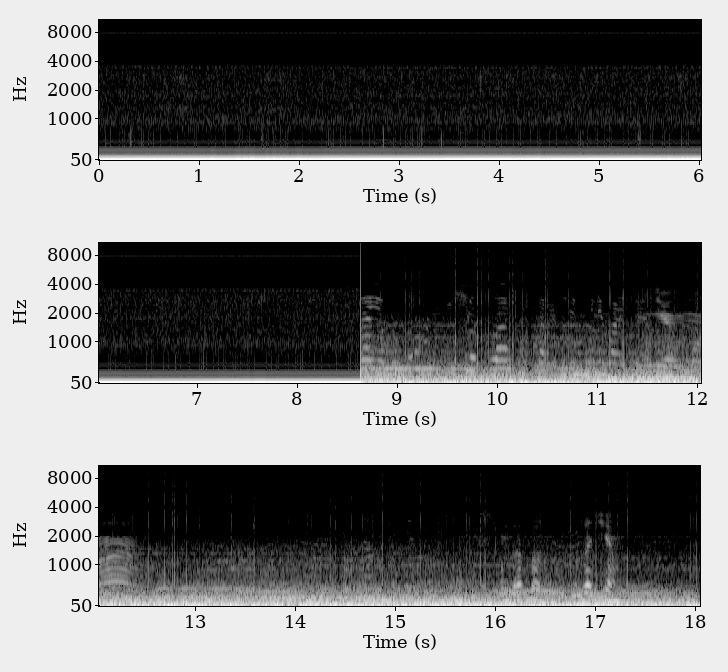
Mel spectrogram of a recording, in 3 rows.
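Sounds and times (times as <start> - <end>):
crackling low hum: 0.0 - 18.0
electronic static hiss: 0.0 - 18.0
high-pitched whine: 0.0 - 18.0.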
